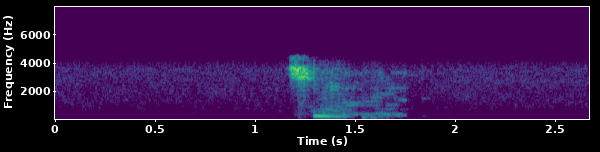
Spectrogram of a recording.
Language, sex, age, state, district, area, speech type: Urdu, female, 18-30, Delhi, North East Delhi, urban, conversation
